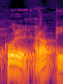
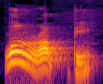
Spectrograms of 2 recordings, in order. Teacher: Contoh lam sukun bertemu ro. Kul robbi harus dibaca kur robbi, langsung masuk ke huruf depannya ya. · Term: idgham mutaqaribain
